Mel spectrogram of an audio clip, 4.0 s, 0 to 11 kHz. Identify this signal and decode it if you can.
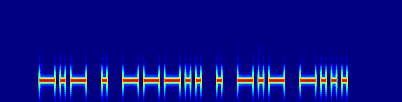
Morse code, heard as a keyed tone, about 23 wpm, 700 Hz. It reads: KE8EKB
